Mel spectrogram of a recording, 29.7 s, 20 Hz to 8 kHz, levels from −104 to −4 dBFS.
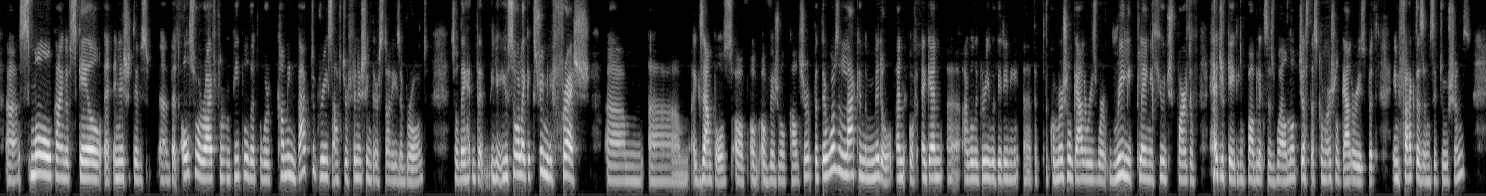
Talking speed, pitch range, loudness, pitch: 165 wpm, 190-225 Hz, -27 LUFS, 205 Hz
